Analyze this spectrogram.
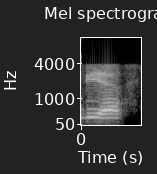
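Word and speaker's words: Deslondes: We walked through the backstory of Charles Dillon, and I butchered his name last week because I don't speak French, so it's Deslonds, and so, but that last name is French, and so I guess they don't pronounce the S's,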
